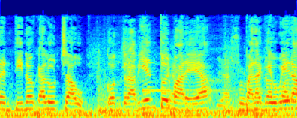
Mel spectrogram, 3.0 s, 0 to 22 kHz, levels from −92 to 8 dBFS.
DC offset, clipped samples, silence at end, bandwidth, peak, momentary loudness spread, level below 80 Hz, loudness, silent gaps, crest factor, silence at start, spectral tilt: under 0.1%; under 0.1%; 0 s; 14.5 kHz; 0 dBFS; 5 LU; -24 dBFS; -14 LUFS; none; 12 dB; 0 s; -5 dB/octave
